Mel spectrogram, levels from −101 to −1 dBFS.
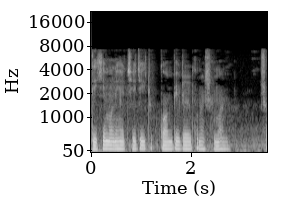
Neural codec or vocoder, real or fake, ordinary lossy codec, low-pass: vocoder, 22.05 kHz, 80 mel bands, Vocos; fake; MP3, 48 kbps; 7.2 kHz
